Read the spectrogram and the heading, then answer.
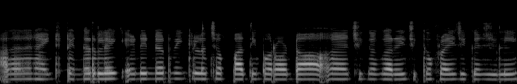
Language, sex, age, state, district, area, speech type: Malayalam, male, 30-45, Kerala, Kozhikode, urban, spontaneous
